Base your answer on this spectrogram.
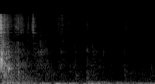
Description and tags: Somewhere in the fields in belgium we found a big container with a layer of ice. We broke the ice and recorded the cracking sounds. This is one of a pack of isolated crack sounds, very percussive in nature.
